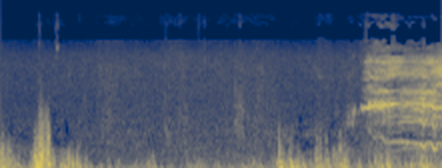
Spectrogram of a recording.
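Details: Young two-year-old Karachay stallion being trained on a farm in the Karachay district; thumping hoof steps, then a loud, shaky, harmonic whinny rising in the last second.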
